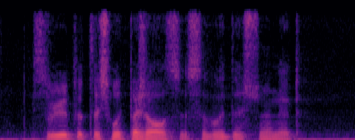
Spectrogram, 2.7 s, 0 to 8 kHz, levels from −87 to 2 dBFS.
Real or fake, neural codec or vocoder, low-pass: fake; codec, 16 kHz, 0.5 kbps, FunCodec, trained on Chinese and English, 25 frames a second; 7.2 kHz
